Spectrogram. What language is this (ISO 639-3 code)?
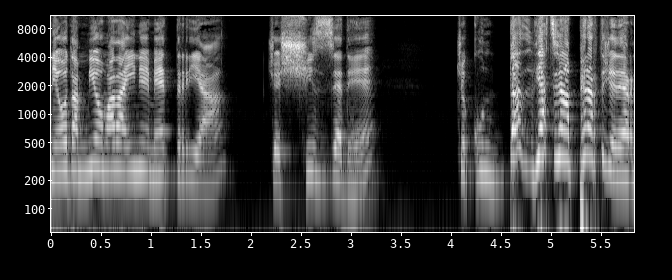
ell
